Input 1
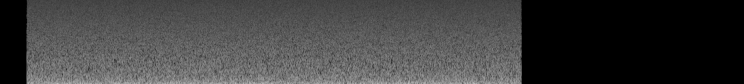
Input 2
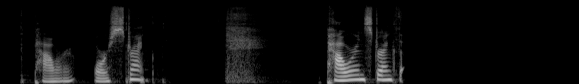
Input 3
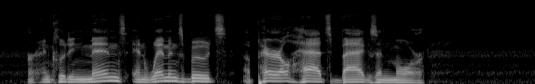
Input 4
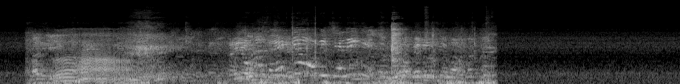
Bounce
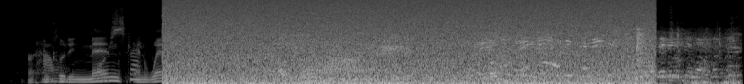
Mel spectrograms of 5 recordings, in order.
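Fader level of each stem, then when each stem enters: +1.0, -16.0, -9.5, -6.0 dB; 1.35, 0.00, 0.00, 2.45 s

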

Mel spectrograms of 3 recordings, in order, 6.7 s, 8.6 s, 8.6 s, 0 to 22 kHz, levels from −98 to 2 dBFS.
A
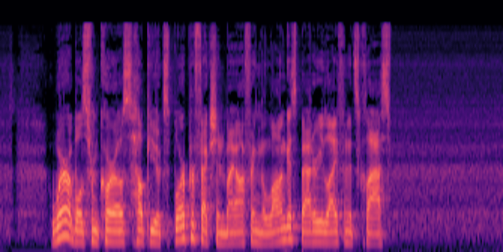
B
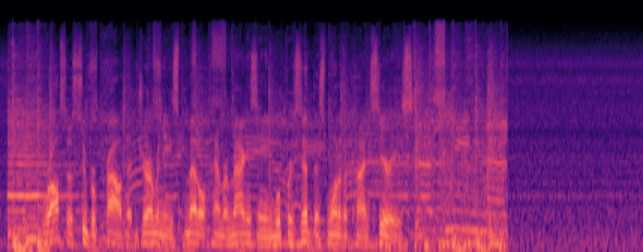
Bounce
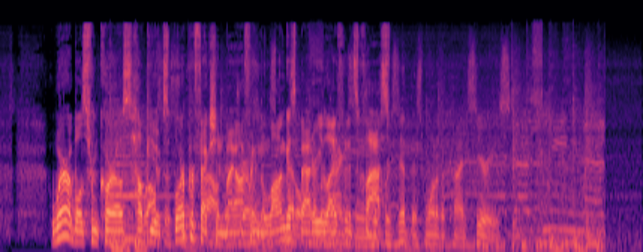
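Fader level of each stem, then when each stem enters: +0.5, -7.5 dB; 0.00, 1.30 s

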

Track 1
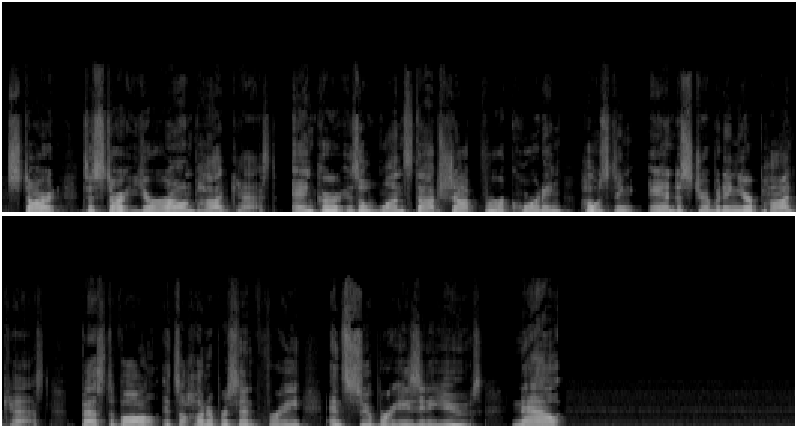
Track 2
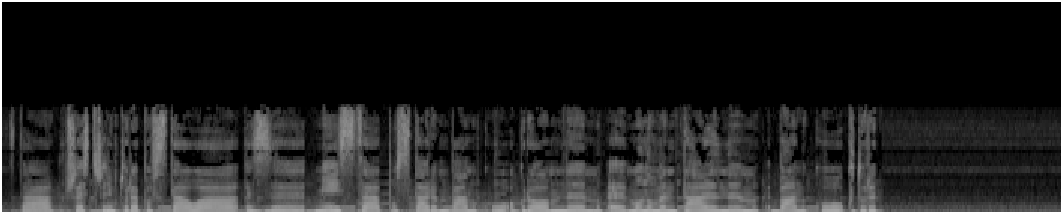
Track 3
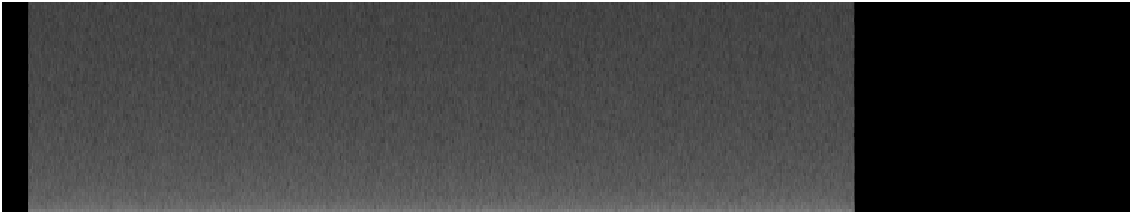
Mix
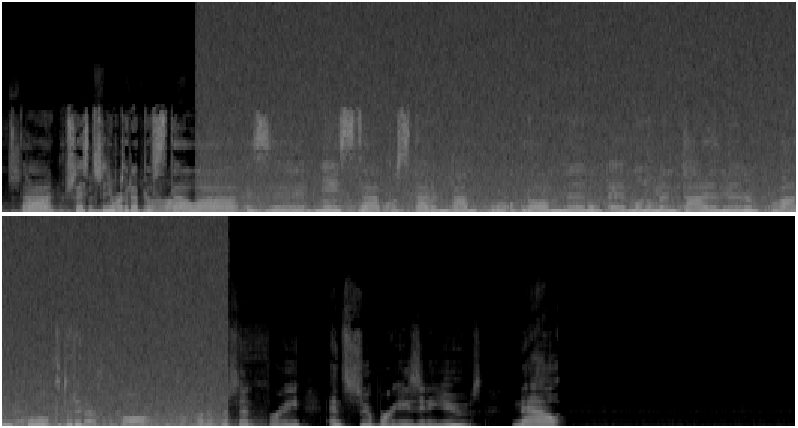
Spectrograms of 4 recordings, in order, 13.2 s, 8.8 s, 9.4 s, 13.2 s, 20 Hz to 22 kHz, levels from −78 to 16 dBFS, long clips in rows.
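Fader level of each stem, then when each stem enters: -10.0, -6.0, -4.0 dB; 0.00, 0.00, 1.40 s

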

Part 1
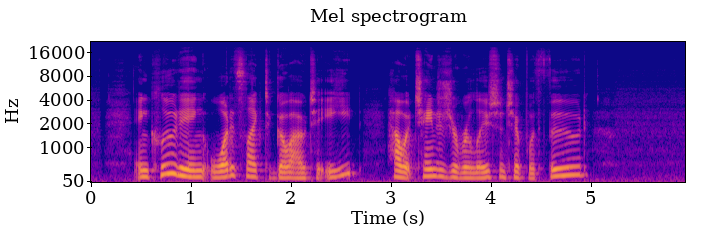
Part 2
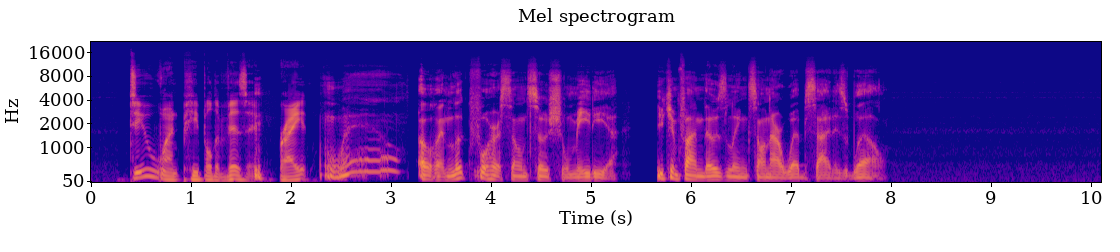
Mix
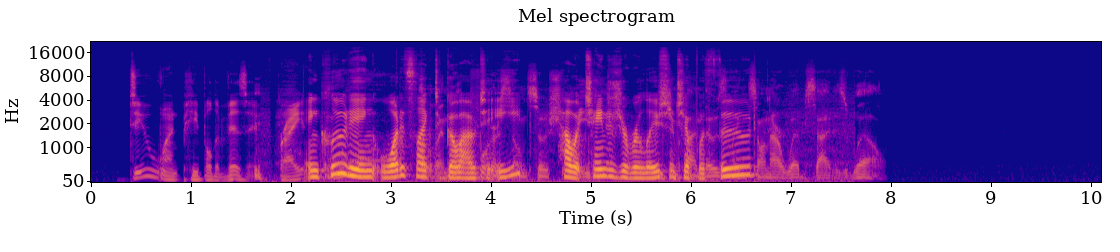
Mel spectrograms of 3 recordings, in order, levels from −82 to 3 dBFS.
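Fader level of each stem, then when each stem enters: +1.5, -9.0 dB; 1.70, 0.00 s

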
